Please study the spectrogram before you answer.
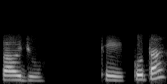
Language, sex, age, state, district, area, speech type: Kashmiri, female, 60+, Jammu and Kashmir, Ganderbal, rural, conversation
